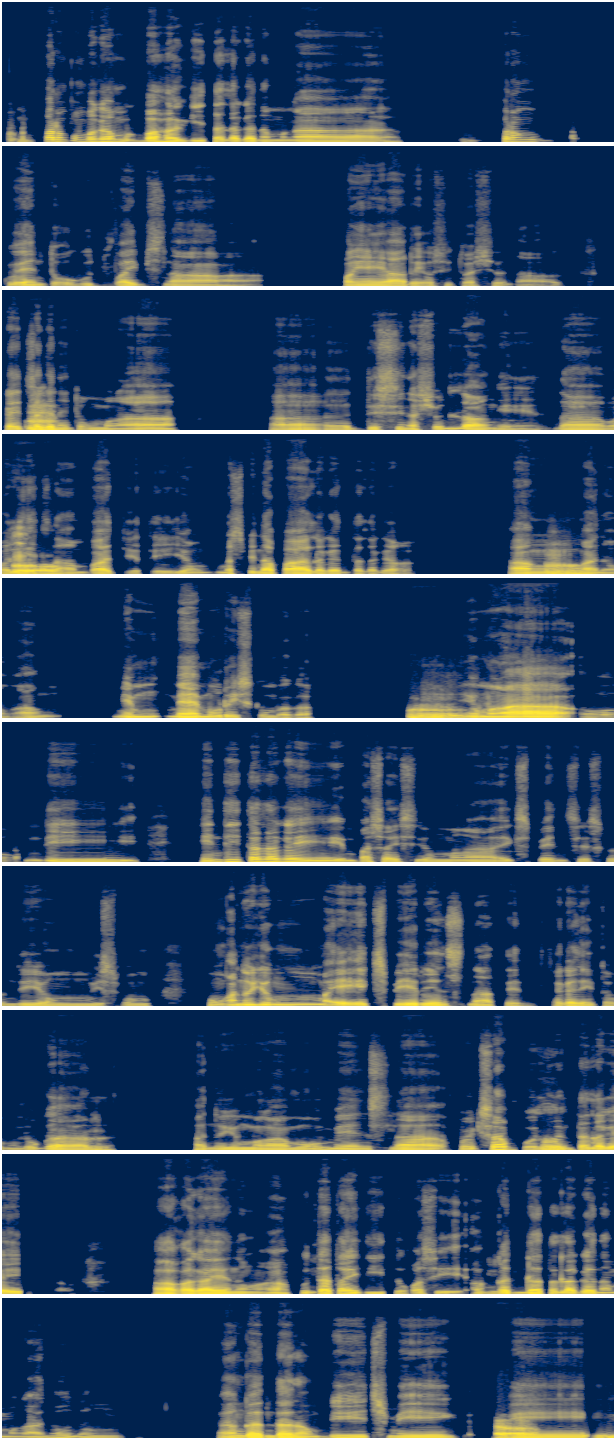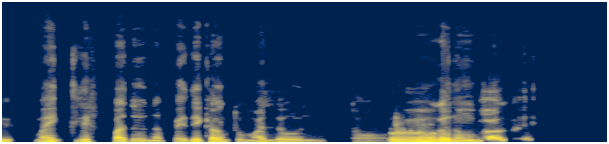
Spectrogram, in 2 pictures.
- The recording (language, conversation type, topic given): Filipino, unstructured, Paano mo mahihikayat ang mga kaibigan mong magbakasyon kahit kaunti lang ang badyet?
- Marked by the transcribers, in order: tapping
